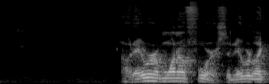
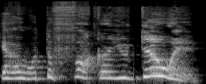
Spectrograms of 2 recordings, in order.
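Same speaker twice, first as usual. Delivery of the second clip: much higher, louder, drawn-out yell; retold yell; 9 dB louder than usual. Inmates yelling at the man showering in his jumper, slow loud yell. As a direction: bellow it slowly across the tier.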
